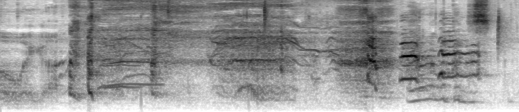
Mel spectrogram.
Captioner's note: laughing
